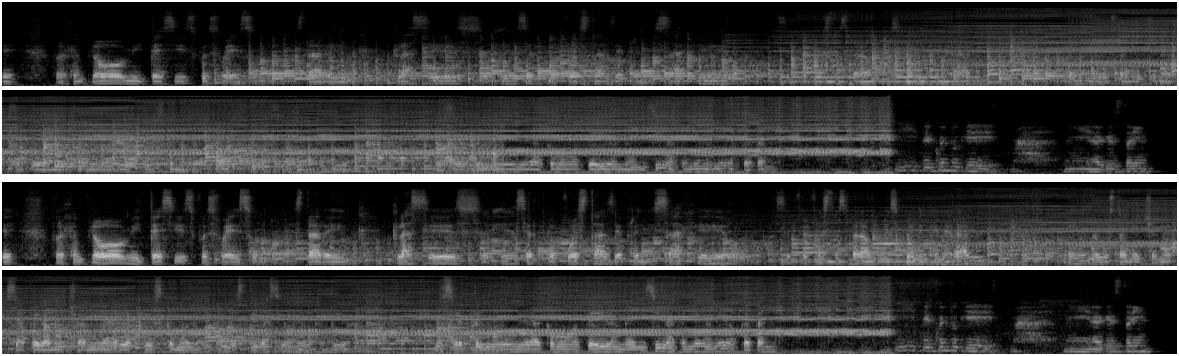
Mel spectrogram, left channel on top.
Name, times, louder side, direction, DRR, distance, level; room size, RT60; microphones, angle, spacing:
voice 1, 0.0-3.7 3.9-9.9 10.2-15.3 15.6-15.7 16.1-19.5, right 6 dB, 85° right, 0.4 m, -31 dB
sound 1, 2.0-16.8, left 2 dB, 70° left, 0.6 m, -33 dB
sound 2, 7.2-20.6, left 1 dB, 45° left, 1.3 m, -33 dB
voice 2, 20.6-23.2, right 3 dB, 30° right, 1.1 m, -39 dB
2.7 x 2.2 x 3.4 m
head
